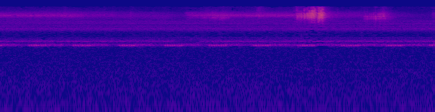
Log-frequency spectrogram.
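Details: Cicada song from the wilderness: an even, high, whining drone, with a sharp buzzy surge late on and a smaller one just after.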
